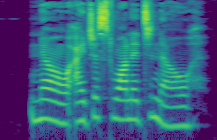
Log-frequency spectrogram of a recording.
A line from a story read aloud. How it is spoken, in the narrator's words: she sighed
